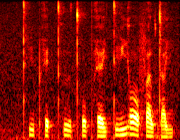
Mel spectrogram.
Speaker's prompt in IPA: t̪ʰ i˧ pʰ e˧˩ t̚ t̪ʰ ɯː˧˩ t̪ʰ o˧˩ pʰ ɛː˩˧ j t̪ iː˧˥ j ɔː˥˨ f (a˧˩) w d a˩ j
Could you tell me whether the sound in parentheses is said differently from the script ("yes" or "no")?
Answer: no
